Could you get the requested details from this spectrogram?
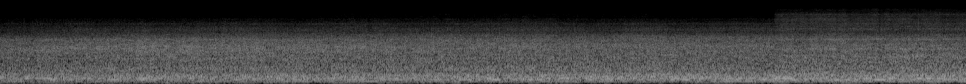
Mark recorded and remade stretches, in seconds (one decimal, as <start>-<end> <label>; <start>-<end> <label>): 0.0-9.7 remade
